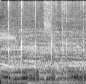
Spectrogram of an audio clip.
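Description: A crowd applauds, with a steady wash of clapping and a few sharper claps standing out at a regular pace, blended with cheering and chatter from the audience.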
